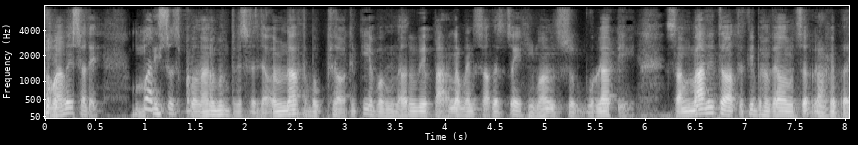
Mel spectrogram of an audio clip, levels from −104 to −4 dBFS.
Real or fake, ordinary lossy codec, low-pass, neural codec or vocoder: fake; none; 7.2 kHz; codec, 16 kHz in and 24 kHz out, 0.6 kbps, FireRedTTS-2 codec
